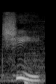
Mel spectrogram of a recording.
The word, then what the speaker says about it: chi: of minerals chemicals and energy known as chi pronounced chi and a network of channels or meridians this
